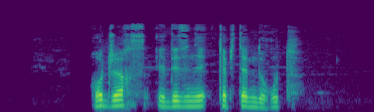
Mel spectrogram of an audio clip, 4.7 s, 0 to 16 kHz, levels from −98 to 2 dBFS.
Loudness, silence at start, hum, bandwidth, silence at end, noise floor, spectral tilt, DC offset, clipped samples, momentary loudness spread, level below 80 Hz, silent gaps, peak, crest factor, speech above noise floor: -26 LUFS; 1.2 s; none; 7.8 kHz; 0.95 s; -83 dBFS; -6.5 dB/octave; under 0.1%; under 0.1%; 18 LU; -70 dBFS; none; -8 dBFS; 20 dB; 58 dB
